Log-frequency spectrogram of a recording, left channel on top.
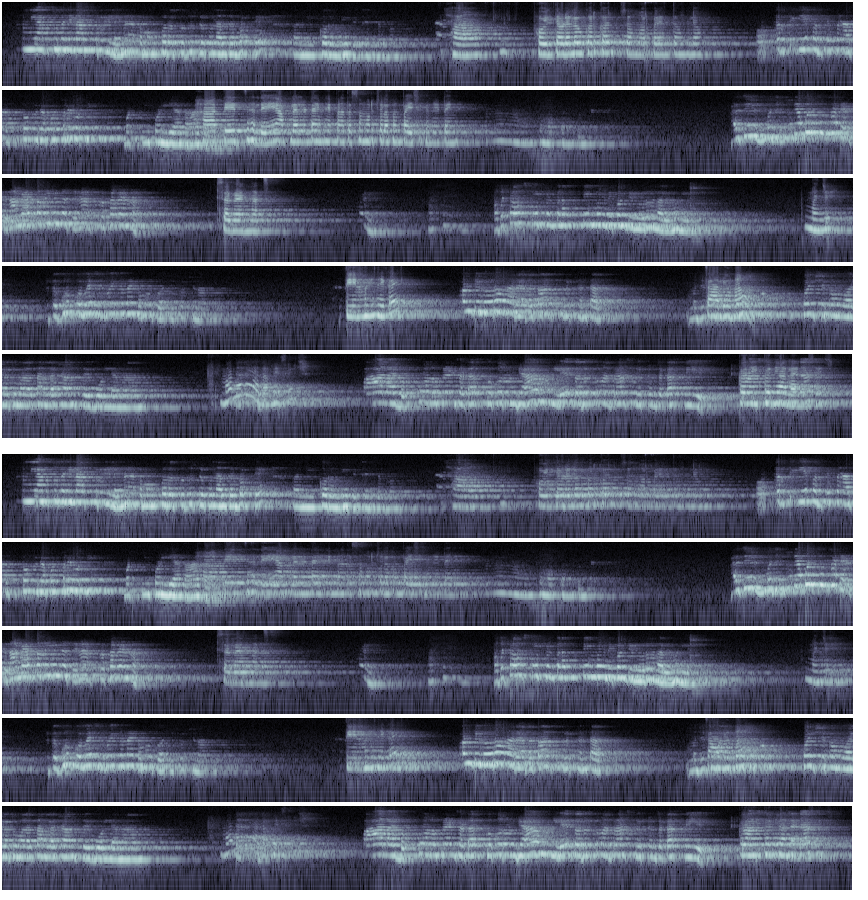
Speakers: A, on the right; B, on the left.
A: मी आता तुझं हे लास्ट राहिलयं ना आता मग परत दुसरं कोणाला तर बघते आणि करून घेते त्यांच्याकडून.
B: हां होईल तेवढ्या लवकर कर सोमवार पर्यंत म्हणल्यावर.
A: हो करतीये की करतेच आहे आता तनुजा पण फ्री होती बट ती पडलीये आता. आजारी.
B: हां तेच झालंय आपल्याला टाईम आहे पण आता समोरच्याला पण पाहिजे का नाही टाईम
A: हम्म समोरच्याला पण टाईम पाहिजे. अरे ते म्हणजे जुन्या पर्सनसाठी असेल आम्ही आत्ता नवीनच आहे ना का सगळ्यांनाच?
B: सगळ्यांनाच.
A: होय अस कसं आता ट्रान्स्क्रिप्शन टास्क तीन महिने कंटिन्यू राहणार म्हणले.
B: म्हणजे?
A: तिथं ग्रुप वर मेसेज बघितला नाही का महत्त्वाची सूचना?
B: तीन महिने काय?
A: कंटिन्यू राहणार आहे आता ट्रान्स्क्रिप्शन टास्क. म्हणजे
B: चालू
A: तुम्हाला
B: ना
A: पैसे पैसे कमवायला तुम्हाला चांगला चान्स ते बोलल्या मॅम
B: मला
A: त्याच्यासाठी
B: नाही आला
A: खूप
B: मेसेज
A: आलाय बघ फोन व फ्रेंडचा टास्क करून घ्या म्हणले तरच तुम्हाला ट्रान्स्क्रिप्शनचा टास्क येईल.
B: कधी
A: ट्रान्सक्रिप्शनचे
B: कधी आलाय मेसेज?
A: टास्क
